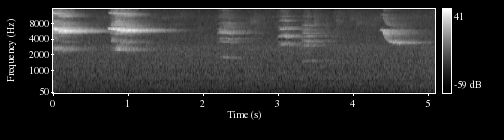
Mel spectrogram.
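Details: Oriental magpie-robin whistling: a few high, clear, drawn-out whistled notes, the first two loudest, followed by softer scattered notes and a final falling whistle.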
